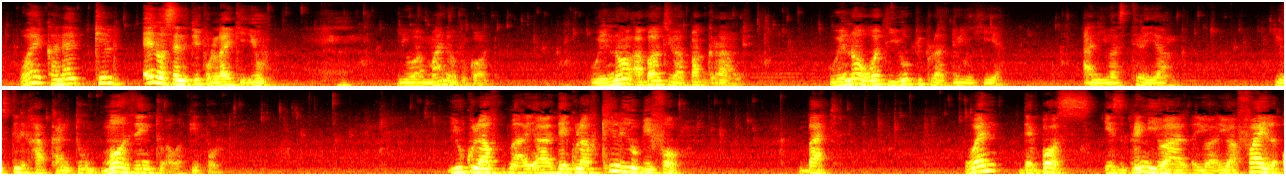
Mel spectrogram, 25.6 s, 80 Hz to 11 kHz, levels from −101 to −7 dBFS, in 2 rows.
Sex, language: male, English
